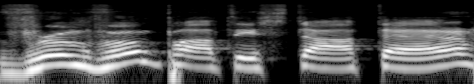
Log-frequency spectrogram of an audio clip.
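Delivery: put-on German accent. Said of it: "he was doing it in a German accent".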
